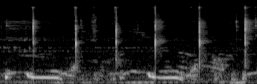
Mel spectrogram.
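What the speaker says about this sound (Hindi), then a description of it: "ये हमारा गूगल कबूतर है" Pigeons, newly arrived at a loft setup, coo in a steady repeated rhythm of soft throaty rolls, close by, punctuated by sharp clicking taps between calls.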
